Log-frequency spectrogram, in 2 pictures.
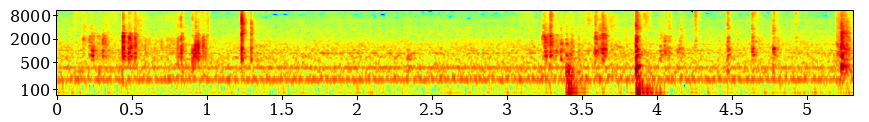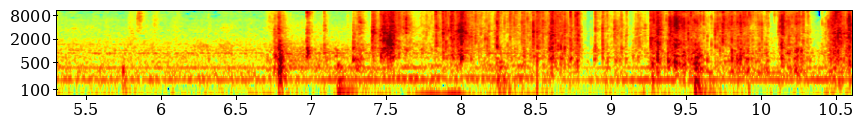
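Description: Plastic food packets crinkling and rustling, with light clicks and knocks, as ingredients are spooned into a blender cup of ice. The crinkling grows busier and louder for the last three seconds.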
